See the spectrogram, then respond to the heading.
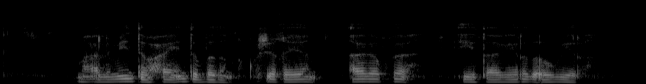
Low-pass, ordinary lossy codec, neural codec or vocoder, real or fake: none; none; none; real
